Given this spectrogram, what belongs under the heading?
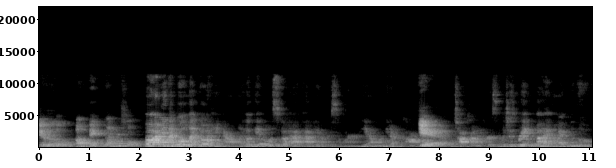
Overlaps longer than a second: none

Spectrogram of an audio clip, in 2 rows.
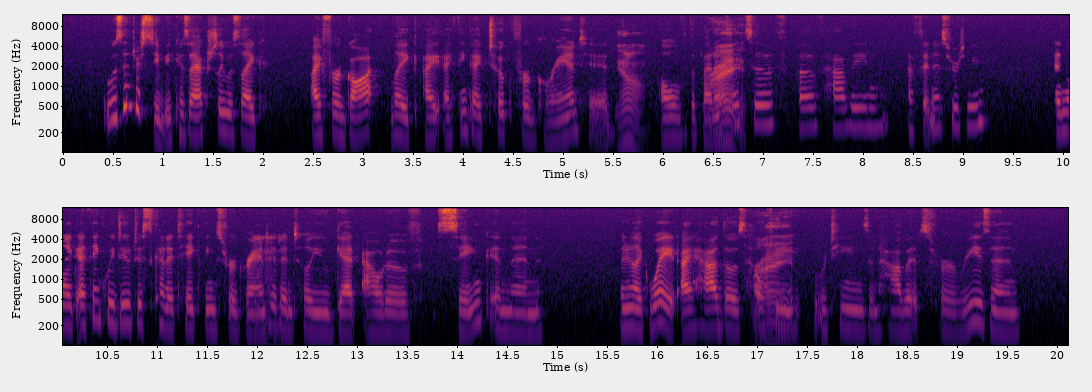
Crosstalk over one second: none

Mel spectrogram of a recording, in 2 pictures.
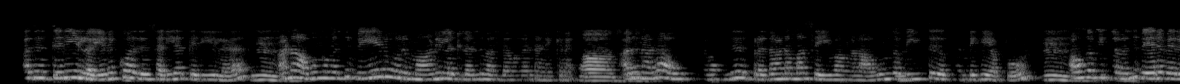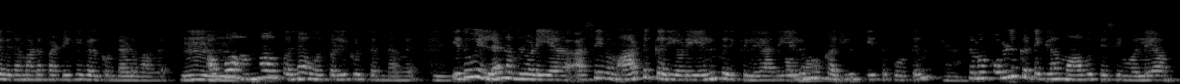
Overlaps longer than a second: none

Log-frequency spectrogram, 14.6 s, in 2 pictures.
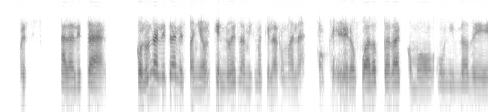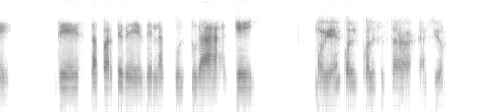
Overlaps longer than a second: none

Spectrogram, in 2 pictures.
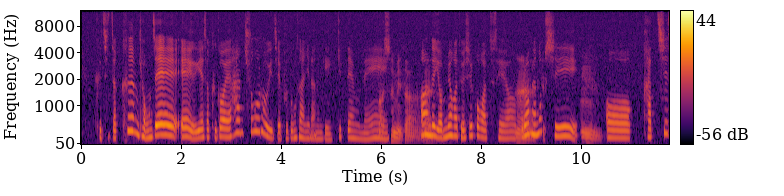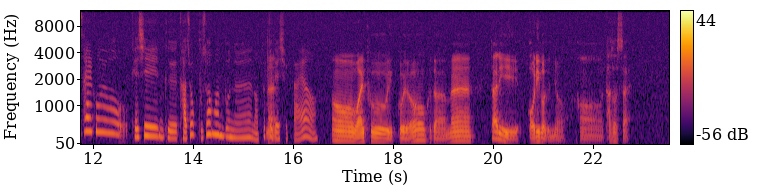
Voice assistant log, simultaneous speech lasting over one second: none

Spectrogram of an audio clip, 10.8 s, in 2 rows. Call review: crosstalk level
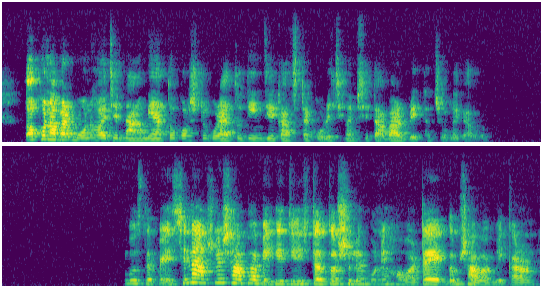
none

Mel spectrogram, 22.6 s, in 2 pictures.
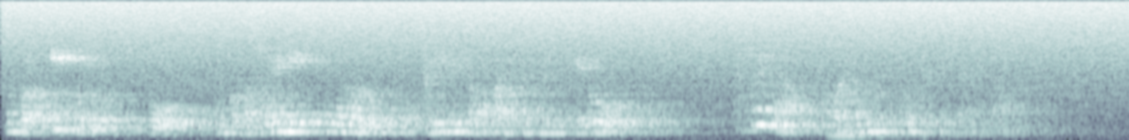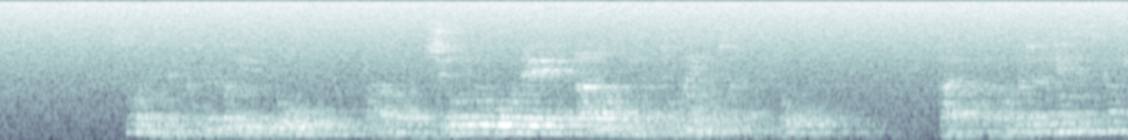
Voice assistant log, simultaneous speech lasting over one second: none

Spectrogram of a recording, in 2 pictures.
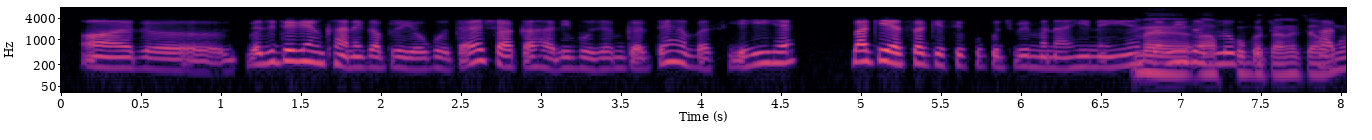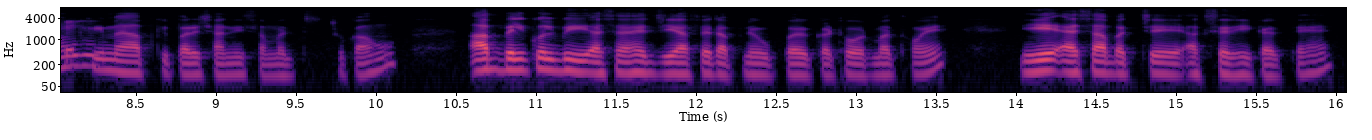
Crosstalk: present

